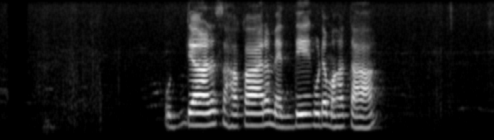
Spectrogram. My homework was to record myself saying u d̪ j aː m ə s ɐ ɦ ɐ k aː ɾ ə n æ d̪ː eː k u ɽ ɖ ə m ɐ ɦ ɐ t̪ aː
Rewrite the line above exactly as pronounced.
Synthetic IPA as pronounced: u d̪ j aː n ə s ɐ ɦ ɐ k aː ɾ ə m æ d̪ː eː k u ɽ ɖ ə m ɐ ɦ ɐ t̪ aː

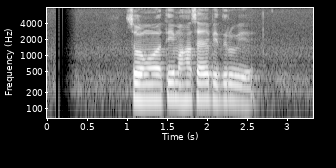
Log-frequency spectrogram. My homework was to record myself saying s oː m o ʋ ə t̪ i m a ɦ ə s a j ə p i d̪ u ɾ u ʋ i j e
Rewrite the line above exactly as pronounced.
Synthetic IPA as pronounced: s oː m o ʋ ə t̪ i m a ɦ a s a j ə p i d̪ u ɾ u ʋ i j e

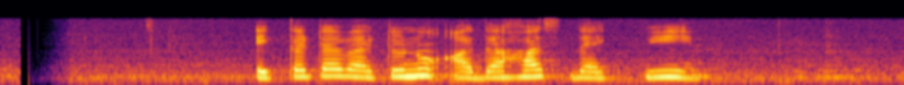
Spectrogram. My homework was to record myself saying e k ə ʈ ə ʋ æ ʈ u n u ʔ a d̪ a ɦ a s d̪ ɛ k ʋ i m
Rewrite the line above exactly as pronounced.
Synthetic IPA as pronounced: e k ə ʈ ə ʋ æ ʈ u n u ʔ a d̪ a ɦ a s d̪ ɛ k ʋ iː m

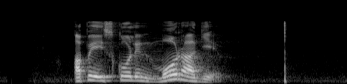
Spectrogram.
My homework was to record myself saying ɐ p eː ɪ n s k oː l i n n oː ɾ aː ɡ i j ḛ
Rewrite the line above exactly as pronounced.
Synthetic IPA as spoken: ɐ p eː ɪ s k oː l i n m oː ɾ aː ɡ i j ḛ

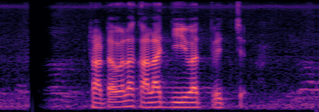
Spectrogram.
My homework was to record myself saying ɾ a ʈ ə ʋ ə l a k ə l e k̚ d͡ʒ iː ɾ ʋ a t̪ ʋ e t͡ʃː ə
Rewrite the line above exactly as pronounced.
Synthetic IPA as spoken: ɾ a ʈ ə ʋ ə l ə k a l a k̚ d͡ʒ iː ʋ a t̪ ʋ e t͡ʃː ə

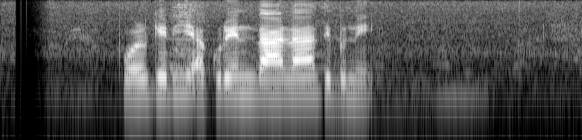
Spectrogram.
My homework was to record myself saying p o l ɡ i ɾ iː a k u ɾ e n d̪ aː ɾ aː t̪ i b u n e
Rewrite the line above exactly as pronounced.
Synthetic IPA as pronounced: p o l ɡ e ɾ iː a k u ɾ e n d̪ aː l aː t̪ i b u n e

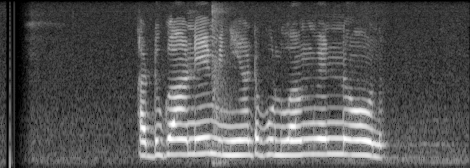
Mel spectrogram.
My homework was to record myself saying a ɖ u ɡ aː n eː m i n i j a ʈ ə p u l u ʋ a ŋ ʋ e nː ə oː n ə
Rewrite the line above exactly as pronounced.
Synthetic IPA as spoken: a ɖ u ɡ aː n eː m i n i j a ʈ ə p u l u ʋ a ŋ ʋ e nː ə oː n ə

